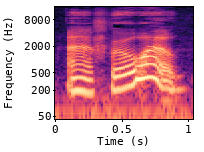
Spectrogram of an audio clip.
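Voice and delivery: normal talking voice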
